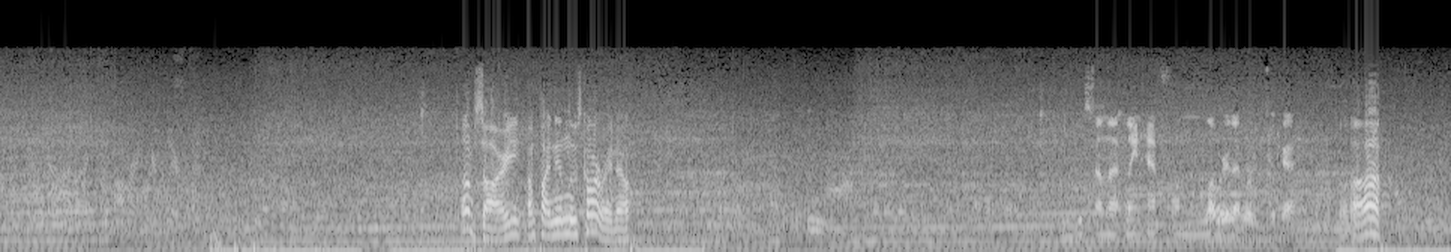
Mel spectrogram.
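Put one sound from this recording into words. A race car engine roars steadily at high speed.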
